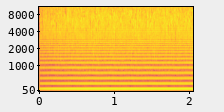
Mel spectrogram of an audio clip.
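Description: A Poly Phobos analog oscillator in a Eurorack modular synth, sounding through the mixer as a steady, low, buzzy tone. The tone is unmodulated and not yet tuned to a note.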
